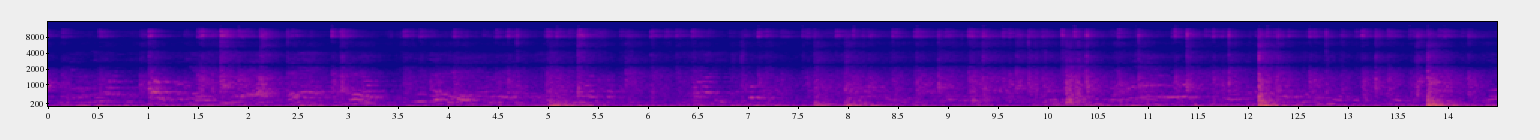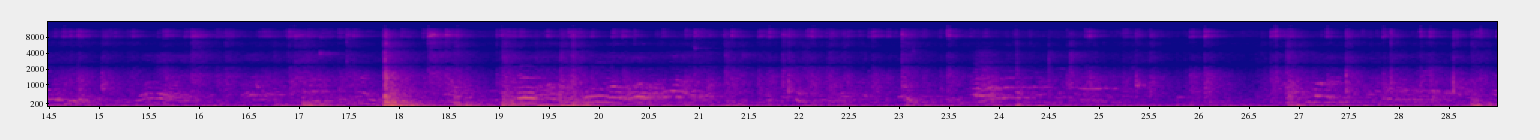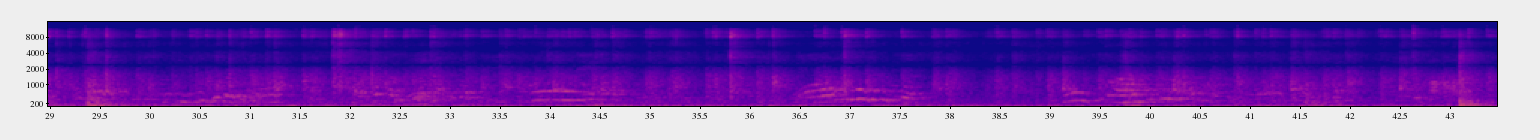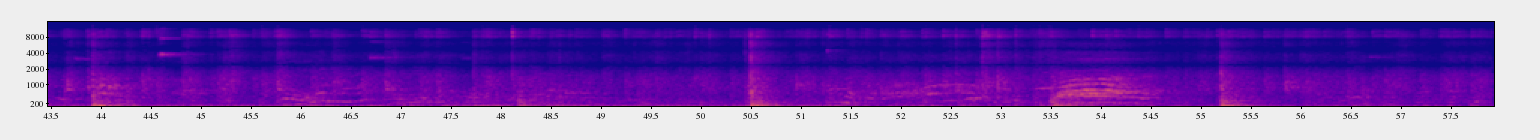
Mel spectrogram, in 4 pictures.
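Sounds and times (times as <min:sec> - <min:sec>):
murmur of people talking: 0:00.0 - 0:57.9
table tennis balls clicking: 0:00.0 - 0:57.9.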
